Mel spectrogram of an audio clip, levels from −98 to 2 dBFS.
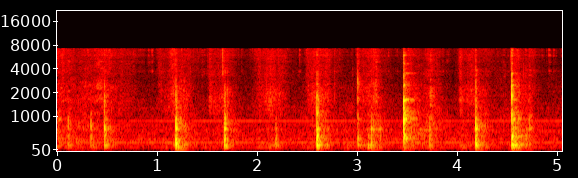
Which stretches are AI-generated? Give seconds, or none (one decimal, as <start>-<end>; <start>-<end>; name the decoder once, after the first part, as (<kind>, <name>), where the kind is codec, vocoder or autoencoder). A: none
